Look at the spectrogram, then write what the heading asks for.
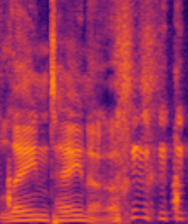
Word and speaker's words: lantana: You have to understand that it's actually pronounced Lane-tana.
